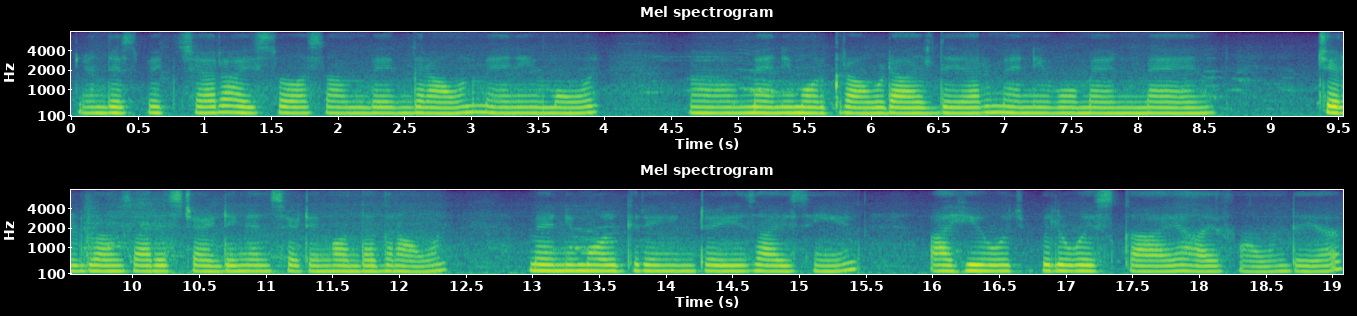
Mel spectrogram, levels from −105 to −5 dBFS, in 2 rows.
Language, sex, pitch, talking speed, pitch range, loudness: English, female, 200 Hz, 125 wpm, 195-205 Hz, -18 LUFS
